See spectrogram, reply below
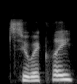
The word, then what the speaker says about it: Sewickley: So if you would tell us how folks would find you and would find Sewickley, did I say it right? – Sewickley Hunt Club. Yeah.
